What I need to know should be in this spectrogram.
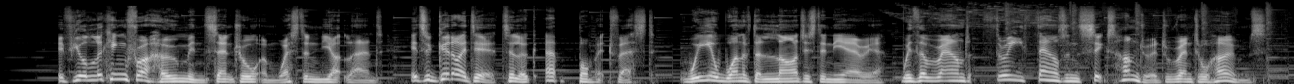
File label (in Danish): Britisk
